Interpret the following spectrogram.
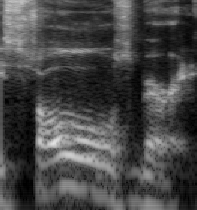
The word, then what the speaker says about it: Salisbury: go, oh, it's Mark Salisbury. And I'll go, no, if you were in London, it would be Salisbury, right?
